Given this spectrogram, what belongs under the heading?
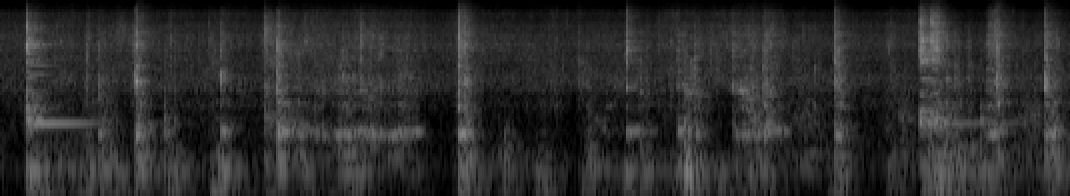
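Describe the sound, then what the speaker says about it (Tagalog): Star margarine stirred and melting in a pan: a spoon scrapes in a quick repeated rhythm over a soft, steady sizzle, close up with no talking. "Haluin lang natin mga kabayan para matunaw yung ating star margarine."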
